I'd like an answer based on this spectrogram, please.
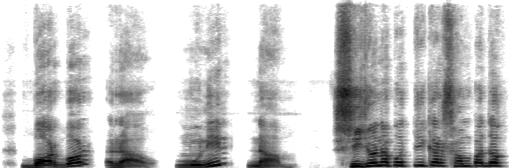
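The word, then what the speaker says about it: వరవర రావు: সংখ্যা কত 17 টি ভারভারা রাও এর নামটি তেলেগুতে উচ্চারণটি কি বরবর রাও মুনির নাম সৃজনা পত্রিকার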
